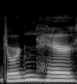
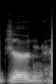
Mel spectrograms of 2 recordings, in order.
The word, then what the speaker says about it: Jordan-Hare: is traveling to Auburn they are playing at Jordan hair Stadium on ESPN at 6:30 p.m. Texas A&M is favored by two and a half points it's actually pronounced Jordan her I know I know spell I'll go I'm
